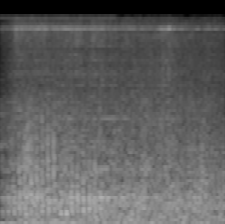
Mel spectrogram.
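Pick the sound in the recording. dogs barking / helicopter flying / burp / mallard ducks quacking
helicopter flying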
